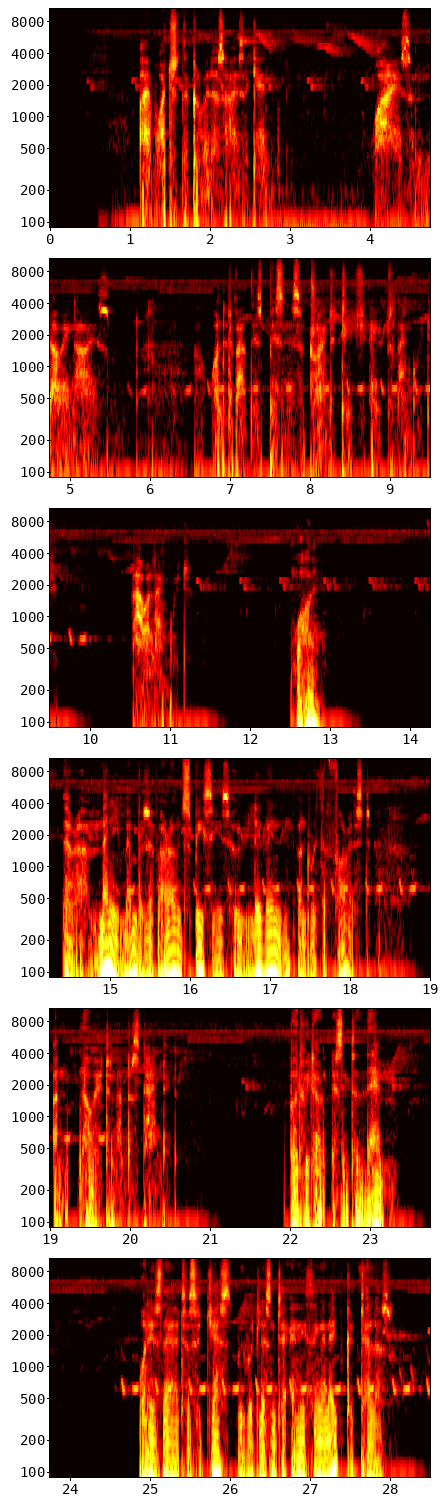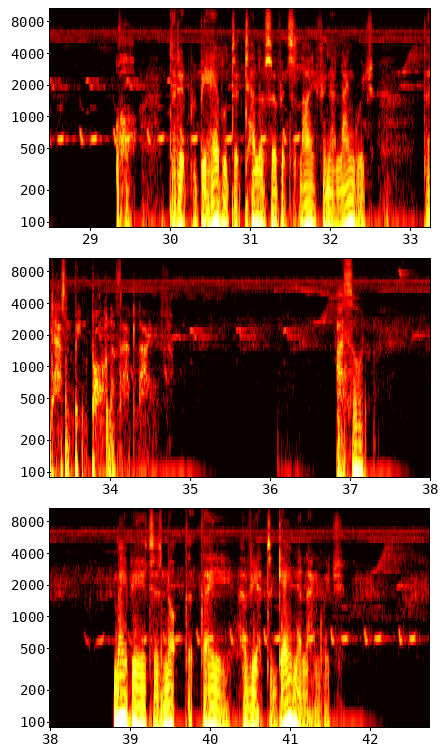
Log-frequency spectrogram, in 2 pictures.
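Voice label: British English, Schauspiel Sanft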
